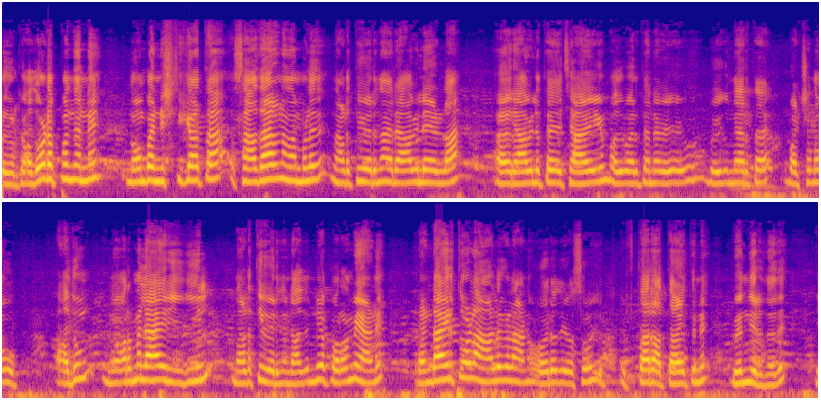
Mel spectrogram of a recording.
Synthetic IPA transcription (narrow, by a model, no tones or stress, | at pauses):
ɭuɣɐɭkɨɐðo̞ːɽopːɐmt̪ɐnːe̞no̞ːmbɐnːiʂʈikʲːaːt̪ːɐsaːd̪ʱaːɾɐɳɐnɐmːɐɭnɐɽɐt̪ːiʋɐɾunːɐɾaːʋilejuɭːɐɾaːʋilɐt̪ːet͡ɕaːjɐjumɐðubo̞ːle̞t̪̬ːɐnːe̞ʋejɣumeːrt̪ːɐbʱɐʈʂɐɳɐʋumɐðumno̞ːrmɐlaːjɐɾiːðijil | nɐɽɐt̪ːiʋɐɾunːuɳɖɨɐðinde̞purɐmɐjaːɳɨɾe̞ɳɖaːjiɾɐt̪ːoːɭːɐaːɭuɣɐɭaːɳɨo̞ːɾo̞ːd̪iʋɐsɐʋumift̪aːɾɐmɐt̪ːaːjɐt̪ːinɨʋenːiɾunːɐðɨ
